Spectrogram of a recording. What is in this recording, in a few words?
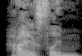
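"3aa9im" male, Arabic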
